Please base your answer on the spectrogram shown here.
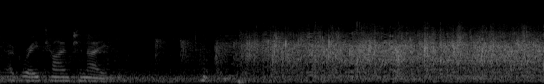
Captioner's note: applause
